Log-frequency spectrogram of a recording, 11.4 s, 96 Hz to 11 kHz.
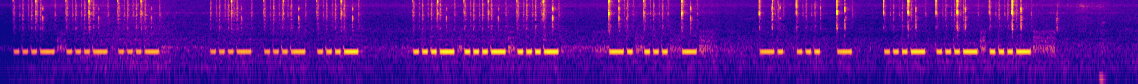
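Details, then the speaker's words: Icom IC-7300 full break-in (QSK) CW keying, driving an Elecraft KPA500, after removing the amp relay (amp now keyed by relay driver transistor): steady keyed tone with faint bug and paddle clicks, relay almost inaudible; quiet break-in keying. "the bug so you can hear the clicking of the bug and the paddle but the relay is almost completely inaudible so it was a great mod to remove the amp relay"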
